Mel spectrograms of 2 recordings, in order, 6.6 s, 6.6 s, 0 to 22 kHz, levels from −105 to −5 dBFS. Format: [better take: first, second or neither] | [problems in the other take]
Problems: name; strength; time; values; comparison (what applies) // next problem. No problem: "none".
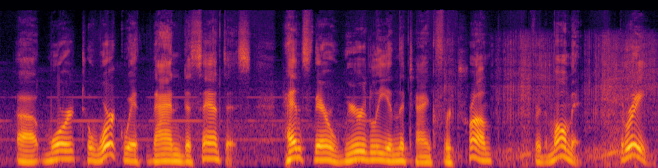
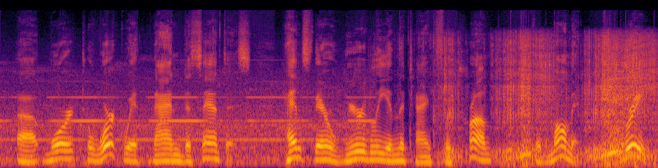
first | traffic noise; loud; throughout; 7 dB below the speech; faint in the first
